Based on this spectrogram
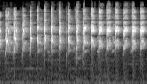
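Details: Konslet lovebird's long ngekek trill, recorded to bring on breeding condition: loud, piercing, evenly spaced high notes, about six a second, with a clear whistled top to each note.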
